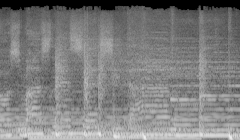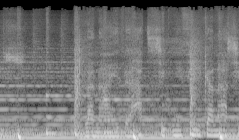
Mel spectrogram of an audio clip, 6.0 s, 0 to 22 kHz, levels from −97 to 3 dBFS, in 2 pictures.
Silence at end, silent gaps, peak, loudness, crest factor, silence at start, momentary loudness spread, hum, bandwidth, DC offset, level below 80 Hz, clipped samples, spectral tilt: 0 s; none; -2 dBFS; -16 LUFS; 14 dB; 0 s; 4 LU; none; 18 kHz; under 0.1%; -24 dBFS; under 0.1%; -5 dB/octave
